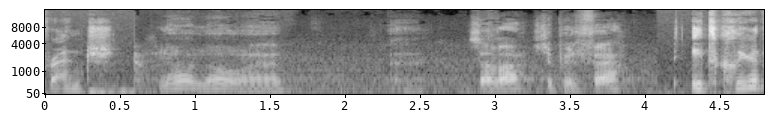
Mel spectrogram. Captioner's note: Nick speaking French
